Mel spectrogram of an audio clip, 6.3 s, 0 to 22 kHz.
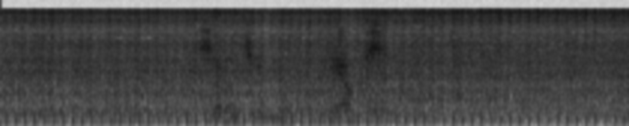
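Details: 1975 Quincy QR 325 compressor (pump ROC 10), now on a single-phase GE 5HP motor, pump at 621 rpm instead of the factory 796; smooth, even piston thumping as pressure builds quickly. Runs quiet, normal.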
